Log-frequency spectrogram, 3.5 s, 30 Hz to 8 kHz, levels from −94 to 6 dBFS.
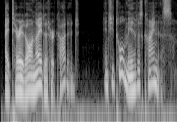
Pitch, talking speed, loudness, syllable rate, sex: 145 Hz, 235 wpm, -20 LUFS, 6.3 syllables/s, male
